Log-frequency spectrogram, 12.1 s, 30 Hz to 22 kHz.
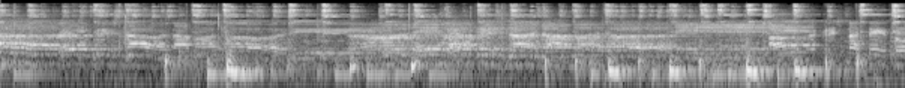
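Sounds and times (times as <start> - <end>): devotional singing: 0.0 - 12.0
small hand cymbals striking: 0.0 - 12.0
hand drum beating: 2.2 - 5.8.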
